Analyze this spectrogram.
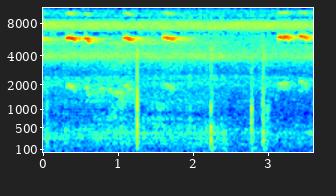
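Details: Blue-eared Kingfisher in Thailand giving its very high, thin, shrill notes, single or paired, at irregular intervals, over a steady high insect-like hiss and a few soft clicks.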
